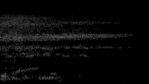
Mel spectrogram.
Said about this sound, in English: And again, breathe in and breathe out. Breathing out either through the nose or through pursed lips. Breathing in.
